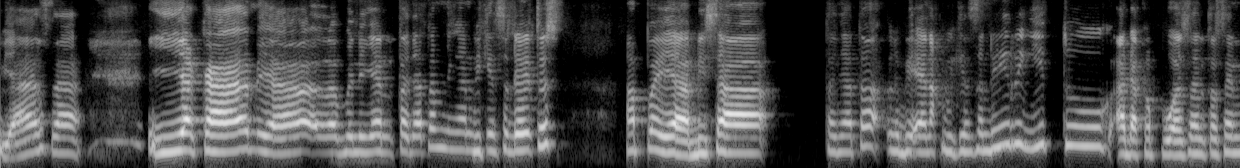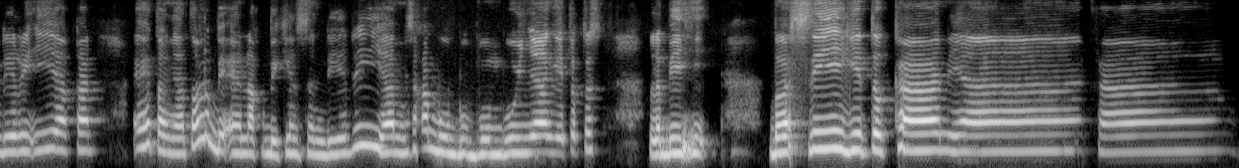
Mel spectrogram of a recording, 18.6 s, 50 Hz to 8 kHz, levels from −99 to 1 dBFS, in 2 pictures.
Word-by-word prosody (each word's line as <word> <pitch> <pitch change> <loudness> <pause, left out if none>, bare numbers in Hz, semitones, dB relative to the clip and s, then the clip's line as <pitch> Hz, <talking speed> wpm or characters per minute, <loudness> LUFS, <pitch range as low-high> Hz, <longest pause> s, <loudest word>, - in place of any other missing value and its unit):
Biasa. 235 +4 -4 0.6
Iya 265 +3 +3
kan, 265 +2 +6
ya, 240 +1 +1 0.2
le - - -1
mendingan 245 +1 -5
ternyata 250 +3 -5
mendingan 280 -3 -11
bikin 265 +1 -7
sendiri 270 0 0
terus, 350 +1 -3 0.5
apa 275 +2 -5
ya, 245 -4 +7
bisa 235 0 +5 0.5
ternyata 250 +6 -8
lebih 250 -1 -7
enak 250 0 -3
bikin 255 +1 -8
sendiri, 315 +8 -6
gitu, 340 -1 -7
ada 225 -1 0
kepuasan 220 0 -4
tersendiri, 245 +2 -5
iya 275 +1 -4
kan. 270 0 -2 0.3
Eh, 345 +4 -2
ternyata 250 +4 -1
lebih 285 -5 -2
enak 230 -1 -2
bikin 215 +2 -3
sendiri 230 - -2
ya, 245 - +4
misalkan 285 +5 -4
bumbu-bumbunya, 225 +2 +1
gitu, 235 +1 -6
terus 280 0 -8 0.4
lebih 225 +2 +2 0.4
bersih 265 +5 +4
gitu 270 0 +2
kan 275 -2 +7
ya, 255 -1 0 0.9
kan. 260 +2 -7
255 Hz, 135 wpm, -21 LUFS, 235-275 Hz, 0.9 s, ya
